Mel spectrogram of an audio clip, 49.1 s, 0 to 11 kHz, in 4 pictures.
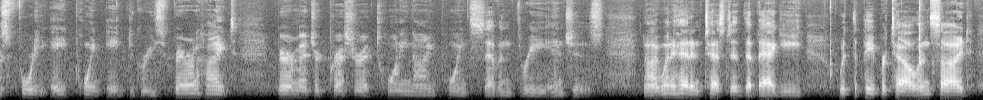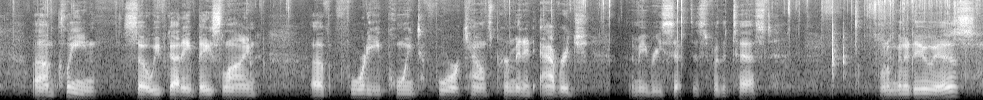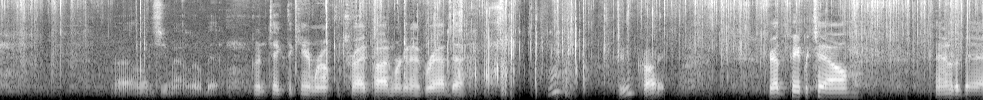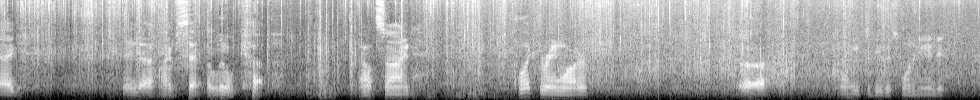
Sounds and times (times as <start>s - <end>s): Speech: 0.0s - 15.6s, 16.2s - 19.6s, 20.2s - 22.0s, 23.3s - 24.6s, 26.0s - 30.4s, 32.3s - 32.9s, 34.2s - 35.4s, 36.3s - 37.1s, 38.4s - 40.3s, 41.3s - 42.2s, 43.3s - 44.3s, 46.1s - 46.5s, 47.3s - 48.7s.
